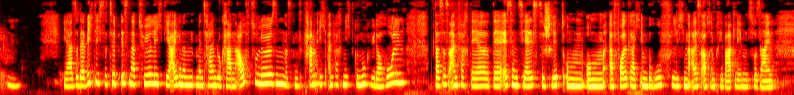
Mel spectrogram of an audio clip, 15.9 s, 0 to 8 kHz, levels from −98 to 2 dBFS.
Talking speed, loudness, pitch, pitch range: 140 wpm, -18 LUFS, 210 Hz, 195-235 Hz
